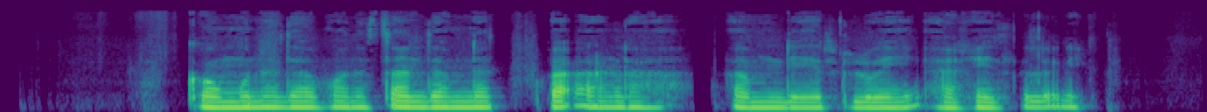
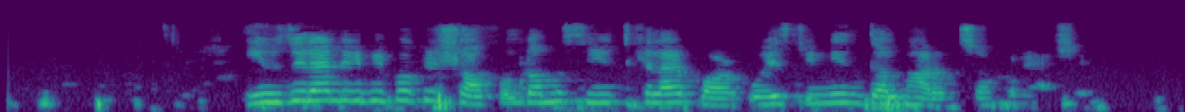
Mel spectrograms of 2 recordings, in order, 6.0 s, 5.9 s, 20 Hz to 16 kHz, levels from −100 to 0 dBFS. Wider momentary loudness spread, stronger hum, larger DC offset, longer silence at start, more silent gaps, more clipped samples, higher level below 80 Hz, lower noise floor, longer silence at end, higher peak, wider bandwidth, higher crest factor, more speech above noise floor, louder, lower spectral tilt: second, 8 LU vs 16 LU; neither; neither; first, 0.95 s vs 0.2 s; first, 3.47-3.56 s vs none; neither; about the same, -70 dBFS vs -68 dBFS; about the same, -69 dBFS vs -71 dBFS; first, 0.65 s vs 0.1 s; first, -6 dBFS vs -18 dBFS; about the same, 8.6 kHz vs 8 kHz; about the same, 18 dB vs 20 dB; first, 45 dB vs 33 dB; first, -25 LUFS vs -38 LUFS; first, -10 dB/octave vs -4 dB/octave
